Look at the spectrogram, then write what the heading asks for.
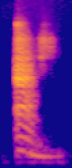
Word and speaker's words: ere: Here, the word ere is pronounced as eh, that means before.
